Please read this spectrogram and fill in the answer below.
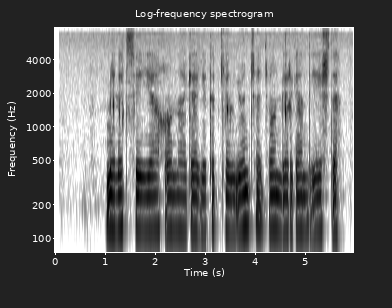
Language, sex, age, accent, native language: Uzbek, male, 18-24, Qashqadaryo, Uzbek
